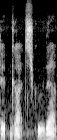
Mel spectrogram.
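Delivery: ordinary delivery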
